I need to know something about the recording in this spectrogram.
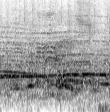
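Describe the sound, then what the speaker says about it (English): A college baseball crowd cheers after a strikeout call in a stadium, a continuous roar of voices filling the space with sustained whistles, and no distinct announcer speech on top. "Now you heard the crowd pop after that one"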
